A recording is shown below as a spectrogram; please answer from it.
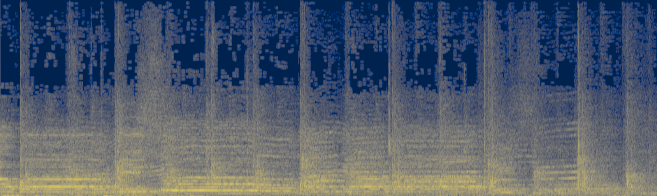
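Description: A group of voices singing a song together in held notes, with a strummed acoustic guitar accompanying them.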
